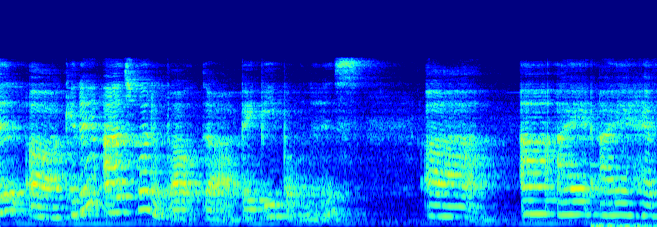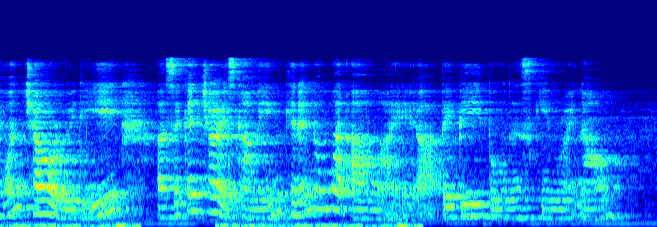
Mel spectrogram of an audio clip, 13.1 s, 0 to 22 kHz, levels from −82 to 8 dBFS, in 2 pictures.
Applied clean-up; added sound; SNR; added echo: none; Splash, splatter; 11 dB; reverberation time 1.0 s.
